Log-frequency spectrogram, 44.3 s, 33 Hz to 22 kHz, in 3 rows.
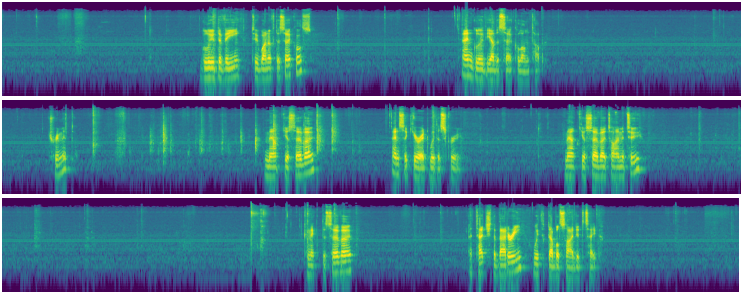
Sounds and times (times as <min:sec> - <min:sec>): Speech: 0:04.0 - 0:06.3, 0:09.1 - 0:10.9, 0:15.7 - 0:16.3, 0:20.0 - 0:21.1, 0:22.6 - 0:24.1, 0:26.0 - 0:27.7, 0:35.6 - 0:36.7, 0:38.9 - 0:41.6.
